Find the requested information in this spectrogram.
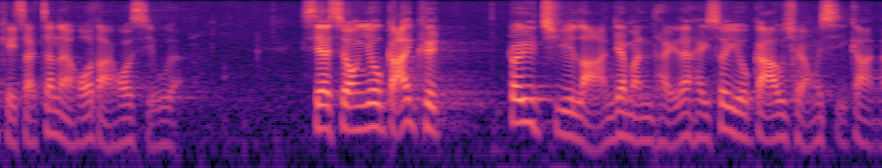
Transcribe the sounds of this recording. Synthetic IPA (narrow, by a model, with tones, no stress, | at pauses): kʰe˨˩jsɐ˨t̚t͡sɐ˥nhɐ˨jɦɔː˨˥t̪aː˨jɦɔː˨˥siː˨˥wkɛ̰˧ | siː˨˩ɐ˨˩t̚sœː˨ŋjiː˧wkaː˨˥jkʰyː˧t̚t̪ɵ˥ɥt͡ʃyː˨la̰ː˨˩nkɛː˧mɐ˨nt̪ʰɐ˨˩jlɛː˥ɦɐ˨jsɵ˥ɥji˧wkaː˧wt͡ʃʰœː˨˩ŋɛː˧siː˨˩kaː˧n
